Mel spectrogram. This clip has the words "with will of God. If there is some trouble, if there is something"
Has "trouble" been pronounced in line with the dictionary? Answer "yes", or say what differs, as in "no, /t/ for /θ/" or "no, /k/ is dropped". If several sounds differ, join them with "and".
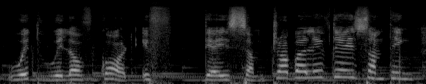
yes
